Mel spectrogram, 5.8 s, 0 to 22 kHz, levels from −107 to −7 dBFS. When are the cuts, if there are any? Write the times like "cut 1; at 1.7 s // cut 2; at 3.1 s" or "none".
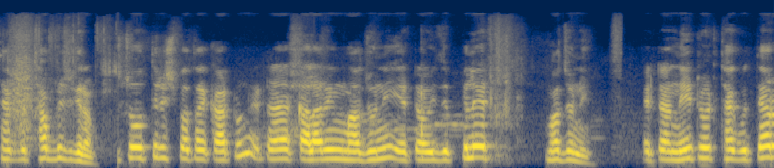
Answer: cut 1; at 0.9 s // cut 2; at 4.5 s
